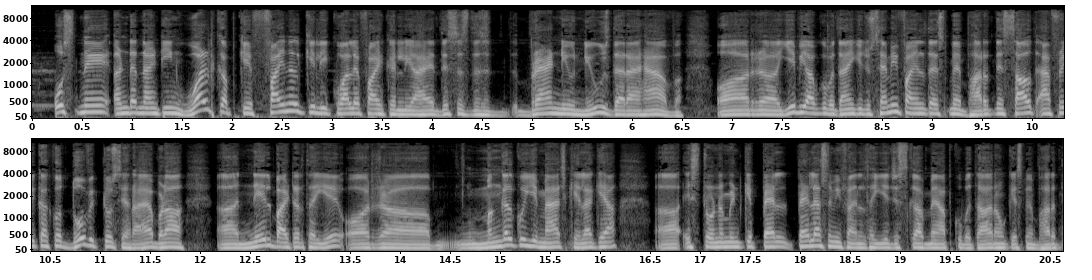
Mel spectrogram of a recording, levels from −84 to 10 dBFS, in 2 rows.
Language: Hindi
